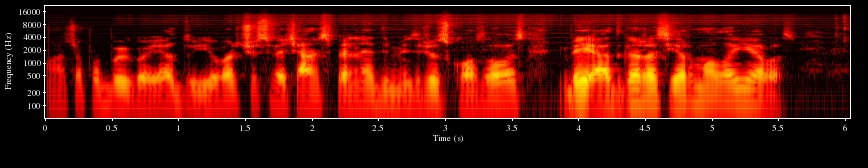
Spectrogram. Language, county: Lithuanian, Šiauliai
